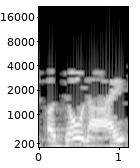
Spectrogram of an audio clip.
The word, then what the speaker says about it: Adonai: Adonai, we pronounce it Adonai in English.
